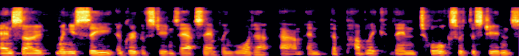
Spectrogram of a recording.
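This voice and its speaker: Speaking with an Australian accent, the voice runs on with hardly any pauses. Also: man, medium pitch for a man, dry, close sound with no echo. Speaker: environmental educator. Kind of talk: Q&A answer at online meeting. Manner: hesitant, many fillers.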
